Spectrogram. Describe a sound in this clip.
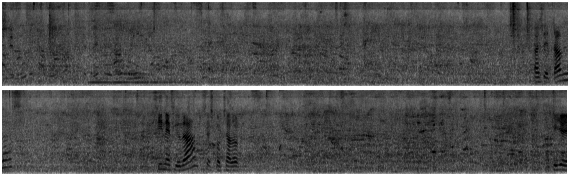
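A crowd of people chatters at a distance outdoors.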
